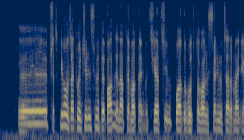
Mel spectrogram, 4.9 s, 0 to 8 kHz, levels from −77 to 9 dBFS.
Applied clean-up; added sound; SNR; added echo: neural diffusion model UNIVERSE++.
